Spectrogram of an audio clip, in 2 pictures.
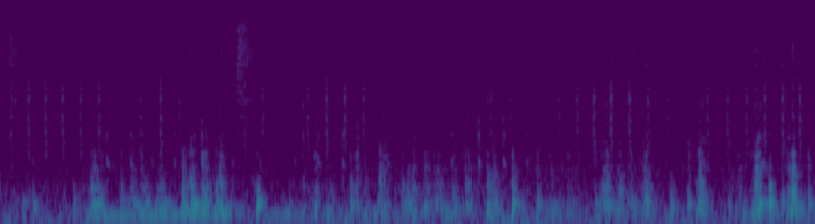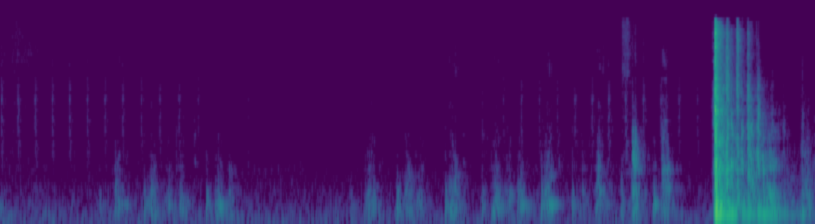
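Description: A felt-tip marker writing on paper: faint, quick, irregular scratching strokes. Near the end, a brief loud handling noise.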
